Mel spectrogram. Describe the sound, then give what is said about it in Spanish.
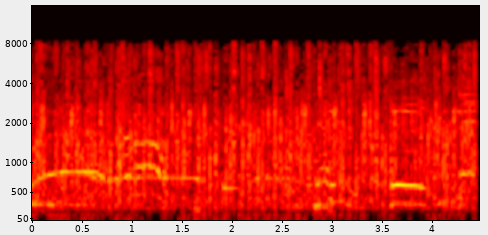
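Crowd applause at an outdoor gathering honouring disappeared comrades: loud, dense, steady clapping throughout, with crowd voices mixed in. “A todos ellos, a todas ellas y a todos ellos un aplauso bien fuerte.”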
